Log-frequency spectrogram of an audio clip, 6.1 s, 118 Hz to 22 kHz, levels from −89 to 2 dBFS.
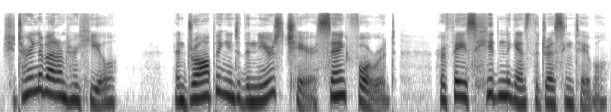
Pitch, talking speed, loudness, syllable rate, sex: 220 Hz, 205 wpm, -17 LUFS, 6.4 syllables/s, female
